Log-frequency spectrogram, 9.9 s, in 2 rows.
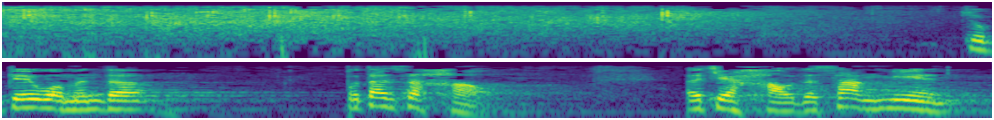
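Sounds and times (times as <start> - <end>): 
audience applauding: 0.0 - 4.2
speech: 4.8 - 5.9, 6.7 - 7.5, 8.4 - 9.8.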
